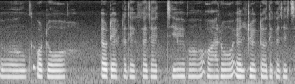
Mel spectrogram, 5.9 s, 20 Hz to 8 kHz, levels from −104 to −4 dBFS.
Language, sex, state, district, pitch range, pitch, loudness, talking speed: Bengali, female, Assam, Hailakandi, 195-205 Hz, 200 Hz, -17 LUFS, 120 wpm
